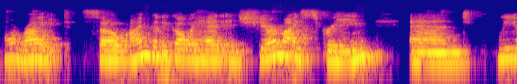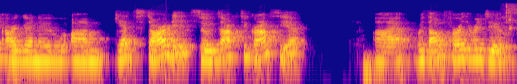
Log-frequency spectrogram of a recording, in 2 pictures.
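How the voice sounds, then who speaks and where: Echoey woman hosting an online training. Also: medium pitch. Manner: polite, measured, frequent fillers. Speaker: training director and moderator. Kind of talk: online training welcome and housekeeping. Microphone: video call. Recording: echoey room, dull lo-fi sound.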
